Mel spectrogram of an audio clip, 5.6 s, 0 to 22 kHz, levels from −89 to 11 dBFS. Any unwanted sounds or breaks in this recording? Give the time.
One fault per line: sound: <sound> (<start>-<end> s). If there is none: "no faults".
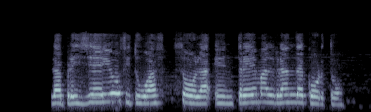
no faults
